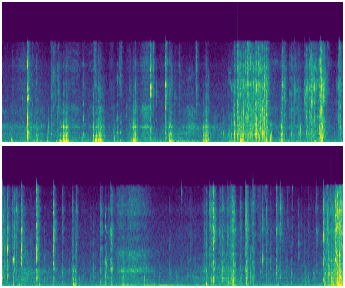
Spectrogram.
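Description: Faint chewing and crunching of a bitten-off piece of a moulded chocolate treat, with scattered light clicks and a low steady hum underneath.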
